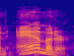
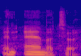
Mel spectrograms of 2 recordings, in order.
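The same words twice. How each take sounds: First: The consonant after the vowel sounds like D. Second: The consonant after the vowel sounds like T. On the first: "The first time you said that, you said it with a D" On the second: "The second time, right after it, you said it with a T"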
